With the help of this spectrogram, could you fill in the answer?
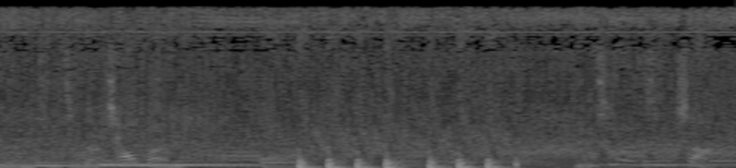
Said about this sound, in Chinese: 敲得这么急，他打开门看看是谁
